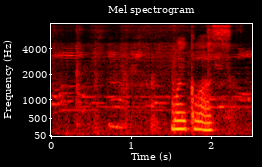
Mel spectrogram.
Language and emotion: Russian, neutral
